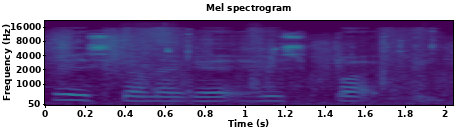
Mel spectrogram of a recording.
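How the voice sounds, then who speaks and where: A woman's voice: medium pitch, fairly even intonation, unhurried, very noisy. A woman giving casual, offhand commentary on a game she is playing, dry and sceptical in manner. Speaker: gamer commenting on a playthrough.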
